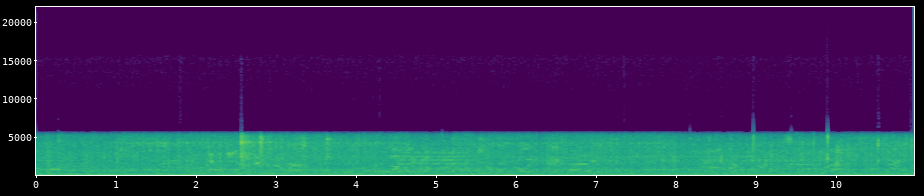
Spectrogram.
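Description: Busy street noise around a cable car line: a steady low rumble and hum, with people talking in the background and a few sharp clicks, one a few seconds in and two near the end.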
